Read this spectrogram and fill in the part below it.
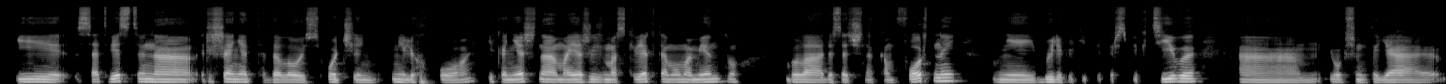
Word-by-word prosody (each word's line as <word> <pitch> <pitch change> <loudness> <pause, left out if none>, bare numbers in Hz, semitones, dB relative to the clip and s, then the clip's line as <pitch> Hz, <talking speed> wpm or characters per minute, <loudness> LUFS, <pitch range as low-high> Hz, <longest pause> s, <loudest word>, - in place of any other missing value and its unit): И, 120 -2 +2
соответственно, 120 -1 +2
решение 120 +1 +1
это 110 - -13
далось 105 0 0
очень 110 -4 -1
нелегко, 110 0 -2 0.2
и, 120 - -9
конечно, 115 +1 +2
моя 110 +1 +4
жизнь 115 0 -2
в - - +1
Москве 115 +3 +1
к 125 - -23
тому 115 -2 -1
моменту 120 +2 +1 0.4
была 115 -2 +2
достаточно 110 -1 -4
комфортной, 155 +9 +1 0.3
в 115 - -8
ней 105 -2 +2
были 110 +1 +1
какие-то - - -16
перспективы, 135 +1 +1 0.4
эм, 105 -1 -2
и, - - -14
в - - -1
общем-то, 110 0 -4
я 105 0 0
110 Hz, 120 wpm, -22 LUFS, 105-120 Hz, 0.4 s, моя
